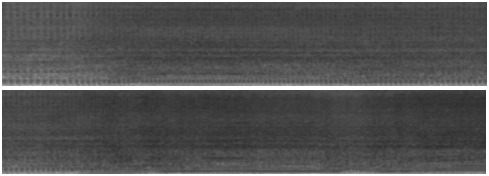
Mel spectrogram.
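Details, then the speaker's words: Honda Ruckus scooter with the OEM exhaust cracked where the header pipe meets the cylinder head, after an earlier weld: a loud, raw, mower-like blatty idle that turns harsher as revs rise. This is before replacement with a Yoshimura stainless exhaust. "Before we get started removing the old exhaust, I want to show you what a broken exhaust sounds like."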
